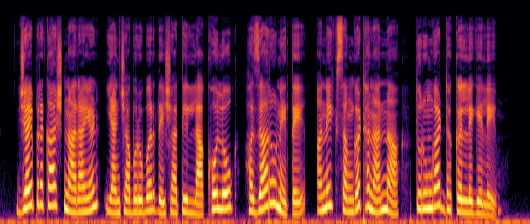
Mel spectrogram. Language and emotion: Marathi, neutral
